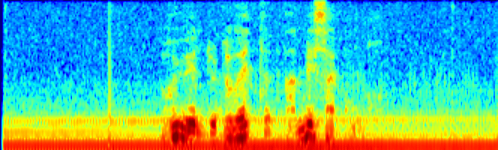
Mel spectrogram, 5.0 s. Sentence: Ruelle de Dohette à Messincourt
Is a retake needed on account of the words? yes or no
no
